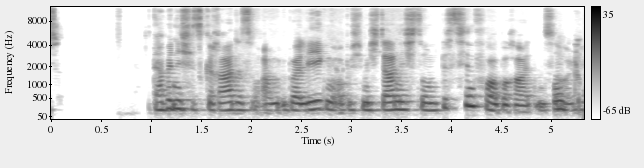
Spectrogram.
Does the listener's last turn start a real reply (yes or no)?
yes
